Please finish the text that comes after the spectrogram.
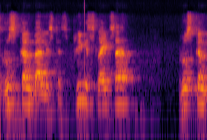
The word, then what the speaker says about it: Kruskal: for ruskal valley's test don't say kruskal k is silent it is ruskal ballistas previous slides are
